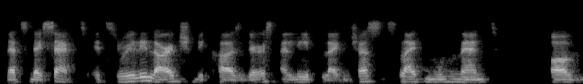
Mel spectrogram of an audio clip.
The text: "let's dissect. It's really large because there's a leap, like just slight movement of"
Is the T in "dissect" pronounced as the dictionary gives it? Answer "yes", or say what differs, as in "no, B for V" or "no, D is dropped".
yes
